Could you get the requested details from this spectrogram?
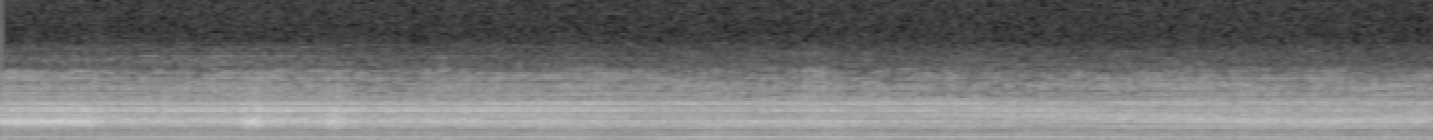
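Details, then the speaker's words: Radio that powers on but receives no medium-wave or FM stations: on FM band, holding the antenna wire and turning the tuning, only steady hum and hiss, no station; no FM reception, before repair. "तो इसको मैंने यहाँ पर इसको पकड़ कर इसकी ये ट्यूनिंग घुमाता हूँ तो भी इस पर कोई चैनल नहीं आता।"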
